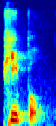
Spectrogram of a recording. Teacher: entre la p y la l hay un sonido vocálico muy pequeño es una shua pero una shua todavía más reducida que de lo normal people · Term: schwa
